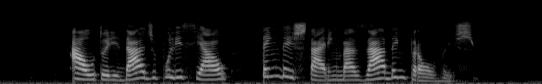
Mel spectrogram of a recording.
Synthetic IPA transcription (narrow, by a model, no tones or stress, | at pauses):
ɐ̰awt̪oɾid̪ad͡ʒɪpolisiawt̪ẽd̪eɪʃt̪aɾẽbazad̪ɐẽj̃pɾɔvɐ̰s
